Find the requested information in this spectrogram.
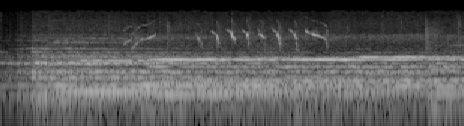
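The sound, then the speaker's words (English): Small birds chirp in a quick run of high, bright notes as they are startled off a kitchen table, the chirps faint over a steady low hum and ending partway through. “She steps quietly in, disturbing some little birds who fly up from the kitchen table.”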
